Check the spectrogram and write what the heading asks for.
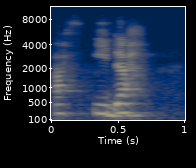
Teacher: Jadinya kita kena sebut ta marbutah. Wakaf padanya dia bertukar menjadi huruf ha. Maka dia ada hamas di situ bila kita wakaf ya. Afidah, hilang bunyi ta.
